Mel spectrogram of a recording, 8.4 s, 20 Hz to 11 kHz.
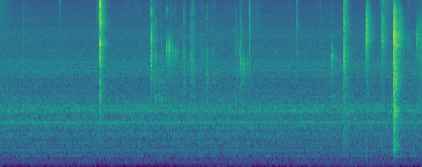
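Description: Small hard plastic clicks and taps as a 3D-printed mini catapult is handled and loaded. Its parts knock against each other and the floor, with one sharp click about two seconds in. The loudest snap comes near the end, as the catapult arm is let go and springs back up.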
